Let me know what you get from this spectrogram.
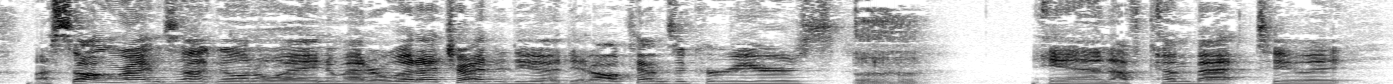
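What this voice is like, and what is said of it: Tennessee Southern accent. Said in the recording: “I became... a Tennessee girl. I grew up here, and it's just in my accent, and it's not going away.”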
